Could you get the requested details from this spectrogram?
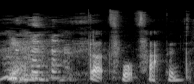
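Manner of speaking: quiet laugh through the words; laughing hare. Acted. Hare laughs as he admits to the lion, laughing softly. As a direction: giggle out the admission.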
